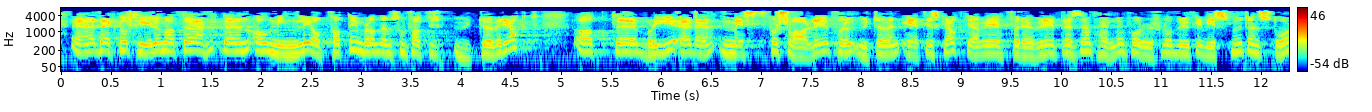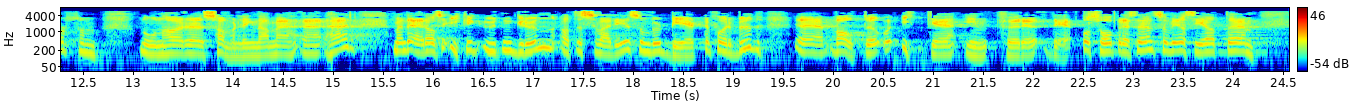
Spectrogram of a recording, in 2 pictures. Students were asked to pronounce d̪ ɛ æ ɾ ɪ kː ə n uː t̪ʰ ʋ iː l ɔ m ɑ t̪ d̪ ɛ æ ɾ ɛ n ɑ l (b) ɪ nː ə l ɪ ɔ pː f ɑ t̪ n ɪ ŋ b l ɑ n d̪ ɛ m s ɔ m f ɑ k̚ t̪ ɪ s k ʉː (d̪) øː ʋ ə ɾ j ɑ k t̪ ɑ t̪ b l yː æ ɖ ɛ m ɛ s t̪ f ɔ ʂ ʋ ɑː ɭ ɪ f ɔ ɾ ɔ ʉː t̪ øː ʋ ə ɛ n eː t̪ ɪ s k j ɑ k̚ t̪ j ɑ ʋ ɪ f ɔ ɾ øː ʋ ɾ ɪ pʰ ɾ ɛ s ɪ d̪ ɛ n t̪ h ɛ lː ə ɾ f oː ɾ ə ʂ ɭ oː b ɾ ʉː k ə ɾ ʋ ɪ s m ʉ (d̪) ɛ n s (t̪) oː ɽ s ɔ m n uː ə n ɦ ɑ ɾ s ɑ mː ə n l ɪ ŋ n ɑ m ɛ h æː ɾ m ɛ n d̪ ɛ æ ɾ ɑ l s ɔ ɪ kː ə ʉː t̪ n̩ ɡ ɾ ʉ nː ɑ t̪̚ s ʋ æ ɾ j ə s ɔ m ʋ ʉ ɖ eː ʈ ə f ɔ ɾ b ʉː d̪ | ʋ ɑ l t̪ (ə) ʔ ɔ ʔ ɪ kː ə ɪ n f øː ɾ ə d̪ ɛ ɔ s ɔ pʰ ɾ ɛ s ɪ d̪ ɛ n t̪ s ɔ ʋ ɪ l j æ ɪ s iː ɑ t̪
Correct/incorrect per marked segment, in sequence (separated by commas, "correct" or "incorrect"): incorrect, incorrect, incorrect, correct, correct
